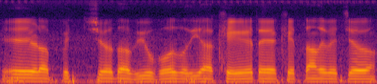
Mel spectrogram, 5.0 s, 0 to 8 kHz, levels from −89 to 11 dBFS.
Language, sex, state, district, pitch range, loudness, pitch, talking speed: Punjabi, male, Punjab, Kapurthala, 100-110 Hz, -16 LUFS, 105 Hz, 155 wpm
